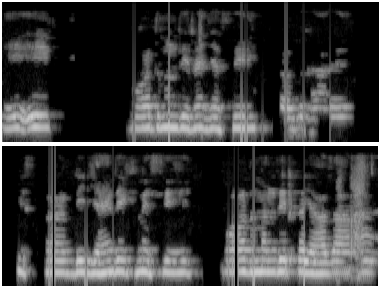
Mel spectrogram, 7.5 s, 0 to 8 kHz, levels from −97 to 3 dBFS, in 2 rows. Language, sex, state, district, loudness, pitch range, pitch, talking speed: Hindi, female, Chhattisgarh, Balrampur, -27 LUFS, 205-215 Hz, 210 Hz, 135 wpm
